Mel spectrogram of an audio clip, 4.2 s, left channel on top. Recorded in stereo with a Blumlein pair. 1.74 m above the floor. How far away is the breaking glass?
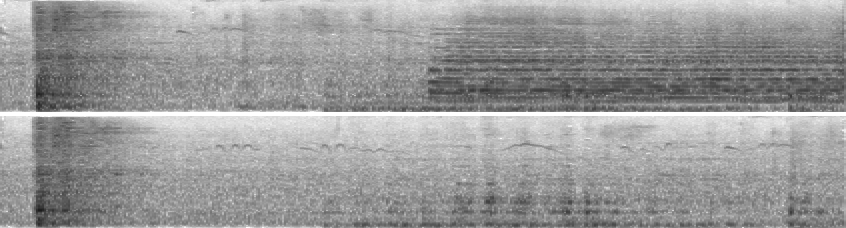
About 6.5 m.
